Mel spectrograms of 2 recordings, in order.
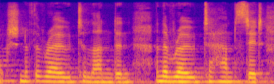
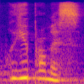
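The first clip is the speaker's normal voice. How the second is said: higher, pleading repeat; pleading fear; 7 semitones higher than usual. A narrator's reading. Woman pleading again with the stranger, fearful. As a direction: beg him once more, fearful. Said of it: "with a pleading fear and confusion".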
